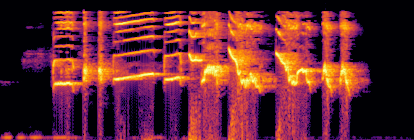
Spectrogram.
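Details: Orange-headed thrush song used to coax other birds into singing: a continuous three-second stream of clear whistles, some with tonal overtones, turning into rapid looping and swooping slurred notes.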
